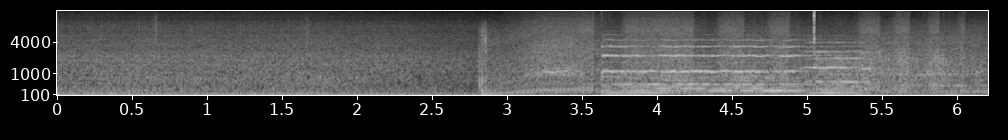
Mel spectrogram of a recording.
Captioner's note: engine roaring; tires screeching; engine roaring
